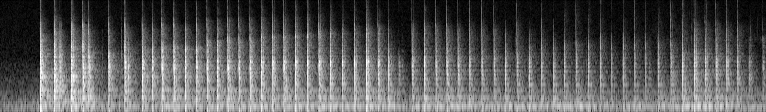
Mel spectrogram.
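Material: Kevlar composite.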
